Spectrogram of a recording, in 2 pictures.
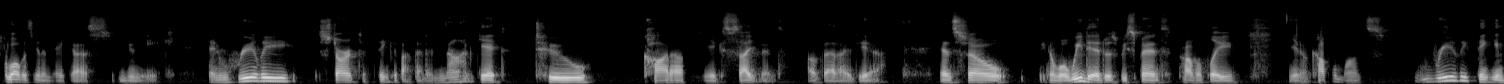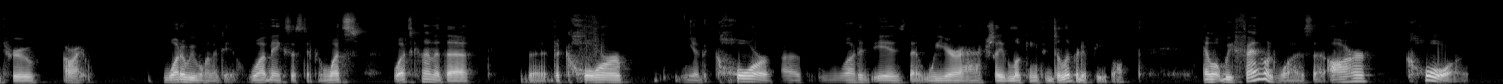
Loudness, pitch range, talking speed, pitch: -21 LUFS, 90-110 Hz, 180 wpm, 100 Hz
